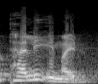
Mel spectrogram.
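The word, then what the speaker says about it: phthalimide: देखो थैलीइमाइड, मैं आपको दो ग्रुप बता रहा हूं, जरा नाम याद रखना इसमें। पी साइलेंट है, इसमें ध्यान रखना, एक ये है, एक आपका ये है।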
